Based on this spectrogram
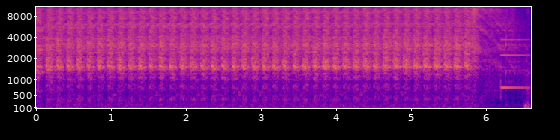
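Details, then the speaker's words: Ford Focus ST after K03 turbo replacement, cranking without starting to prime oil with fuse and coils off: fast steady cranking with a rhythmic clocking knock under the starter whir. The cause of the knock is unexplained. "was a clocking noise like like look look look look do you hear it"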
